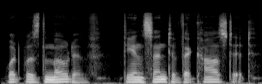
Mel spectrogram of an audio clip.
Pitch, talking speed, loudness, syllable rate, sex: 110 Hz, 205 wpm, -17 LUFS, 6.8 syllables/s, male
